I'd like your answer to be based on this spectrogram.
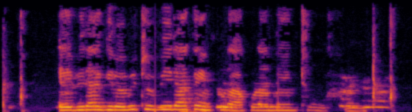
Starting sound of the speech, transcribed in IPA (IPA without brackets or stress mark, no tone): e̞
